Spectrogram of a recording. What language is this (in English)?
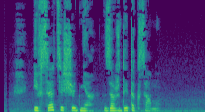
Ukrainian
